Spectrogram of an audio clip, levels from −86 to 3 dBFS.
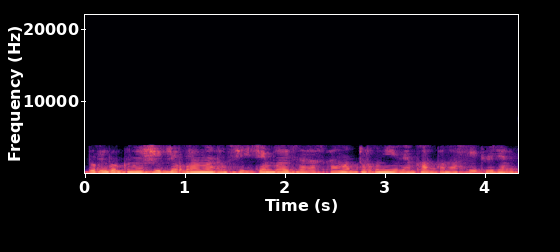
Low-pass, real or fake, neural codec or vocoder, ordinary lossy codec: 7.2 kHz; fake; codec, 24 kHz, 1 kbps, SNAC; AAC, 16 kbps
